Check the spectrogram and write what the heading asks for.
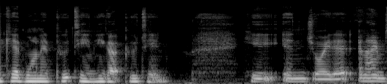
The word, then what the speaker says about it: poutine: wanted poutin he got poutin he enjoyed it and I'm sorry but some people are going to correct me it is actually pronounced Putin um because it is I believe French um so yeah I'm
